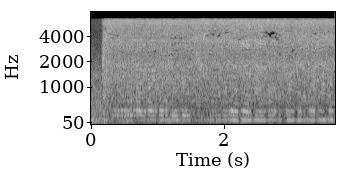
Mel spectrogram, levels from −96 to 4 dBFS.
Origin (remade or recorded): recorded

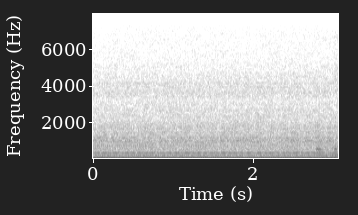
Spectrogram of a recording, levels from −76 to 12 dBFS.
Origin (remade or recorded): recorded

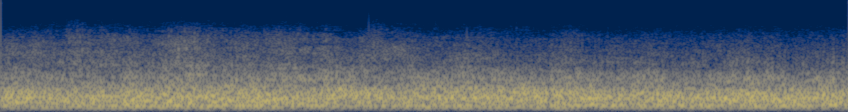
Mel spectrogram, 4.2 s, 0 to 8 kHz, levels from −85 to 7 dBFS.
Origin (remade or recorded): recorded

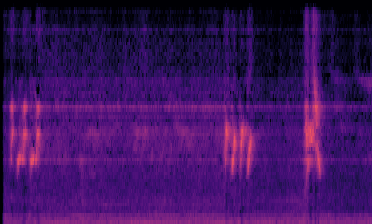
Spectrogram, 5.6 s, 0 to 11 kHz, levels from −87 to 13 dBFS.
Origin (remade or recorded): remade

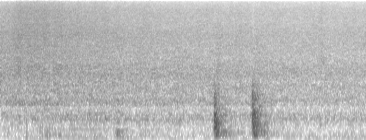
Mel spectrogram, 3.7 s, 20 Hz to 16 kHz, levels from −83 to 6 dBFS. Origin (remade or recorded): remade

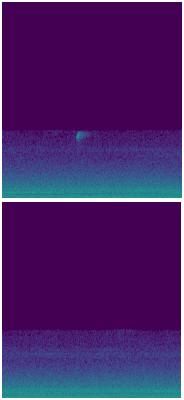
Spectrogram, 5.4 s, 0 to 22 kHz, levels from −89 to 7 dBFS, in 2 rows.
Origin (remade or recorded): recorded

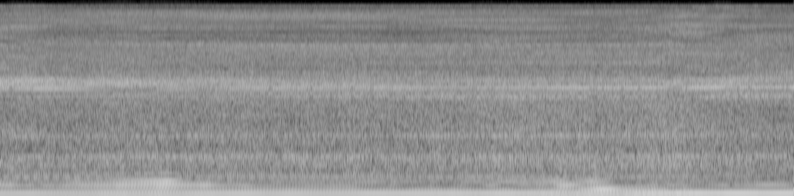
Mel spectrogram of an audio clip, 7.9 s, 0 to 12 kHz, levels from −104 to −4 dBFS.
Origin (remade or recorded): recorded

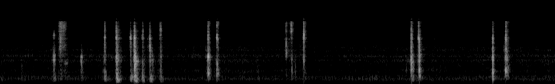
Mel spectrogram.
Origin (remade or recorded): remade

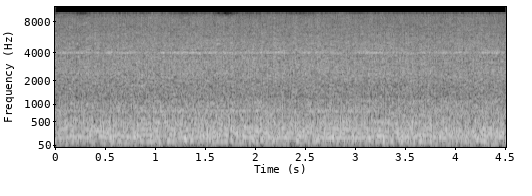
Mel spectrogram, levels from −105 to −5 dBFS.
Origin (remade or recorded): remade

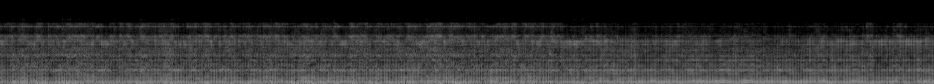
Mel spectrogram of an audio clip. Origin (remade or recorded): remade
